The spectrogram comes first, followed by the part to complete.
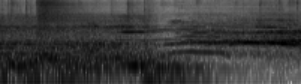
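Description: Thrash metal band playing live, with distorted electric guitars and a drum kit, a cymbal crash about half a second in. The band stops about two seconds in and a long held shout follows.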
